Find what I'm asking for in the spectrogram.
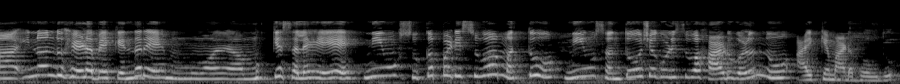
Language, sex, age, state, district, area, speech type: Kannada, female, 60+, Karnataka, Shimoga, rural, spontaneous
